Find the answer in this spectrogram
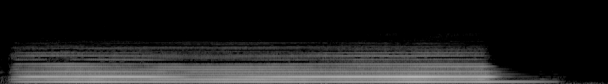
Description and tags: overall quality of single note - cello - A#2
Part of the Good-sounds dataset of monophonic instrumental sounds.
instrument::cello
note::Asharp
octave::2
midi note::34
good-sounds-id::2152
Intentionally played as an example of bad-pitch-errors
